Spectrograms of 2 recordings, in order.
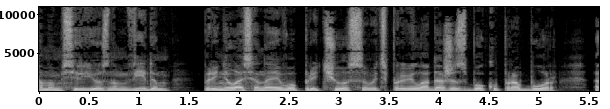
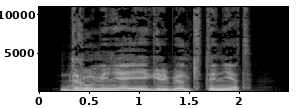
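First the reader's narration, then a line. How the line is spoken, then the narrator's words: Laughing. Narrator (Russian): засмеялся Шатов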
